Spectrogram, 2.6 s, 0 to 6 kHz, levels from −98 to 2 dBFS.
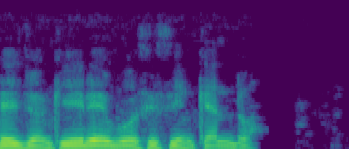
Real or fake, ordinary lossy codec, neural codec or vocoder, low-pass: real; Opus, 64 kbps; none; 5.4 kHz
